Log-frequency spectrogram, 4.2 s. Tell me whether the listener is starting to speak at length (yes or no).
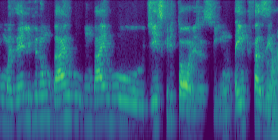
no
